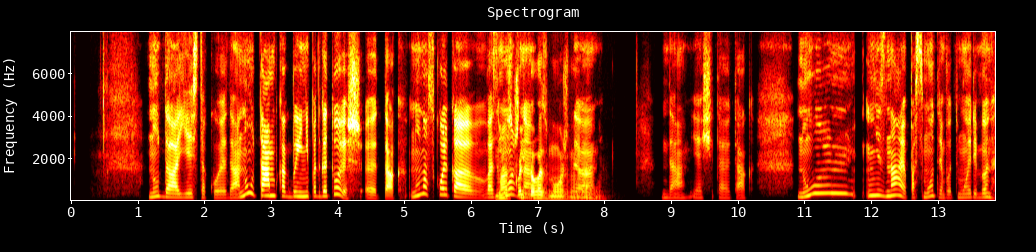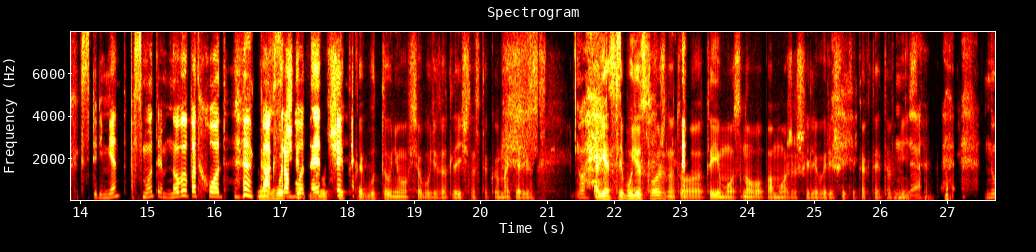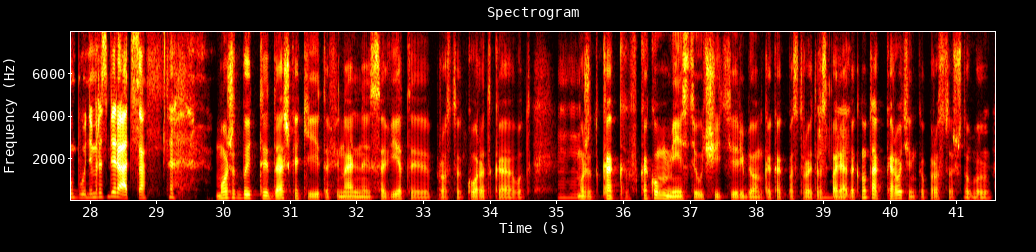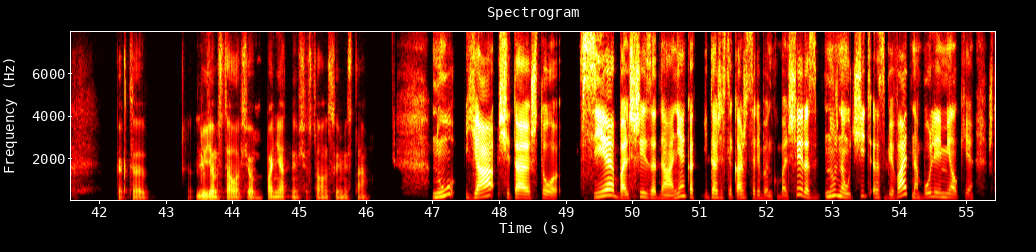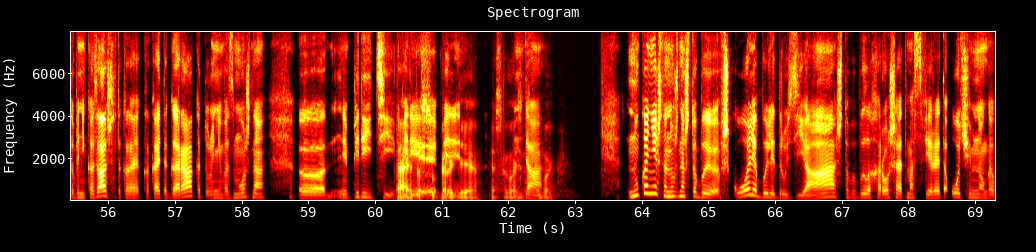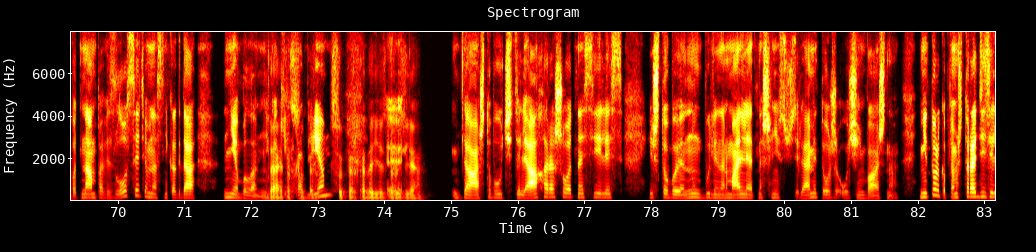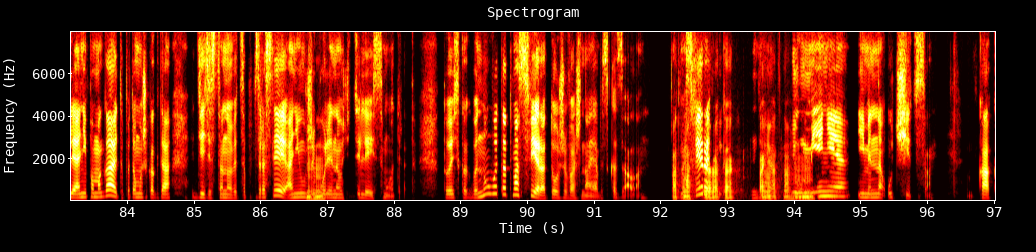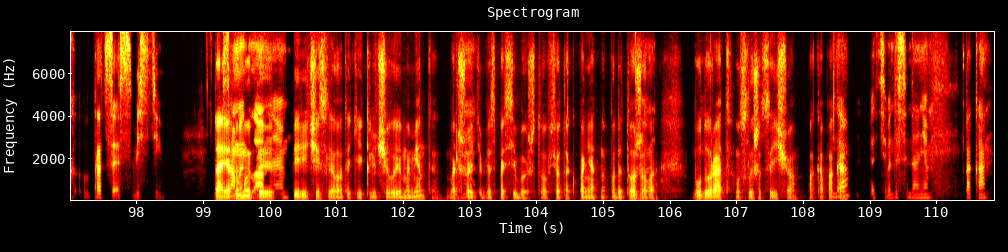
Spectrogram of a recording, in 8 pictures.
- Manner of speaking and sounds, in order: tapping; laughing while speaking: "ребенок"; chuckle; tsk; chuckle; chuckle; chuckle; other background noise
- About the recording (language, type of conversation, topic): Russian, podcast, Как родители могут поддержать учебные усилия ребёнка?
